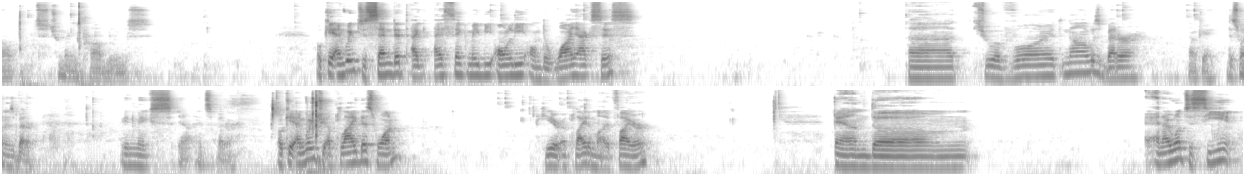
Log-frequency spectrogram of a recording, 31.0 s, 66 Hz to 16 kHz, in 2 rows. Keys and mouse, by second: 0.2 shift+middle click, 2.4-3.6 middle drag, 6.1-9.3 drag, 10.6 middle click, 14.0-16.8 drag, 18.4-18.9 middle drag, 20.0 ctrl+s, 22.3-24.9 drag.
